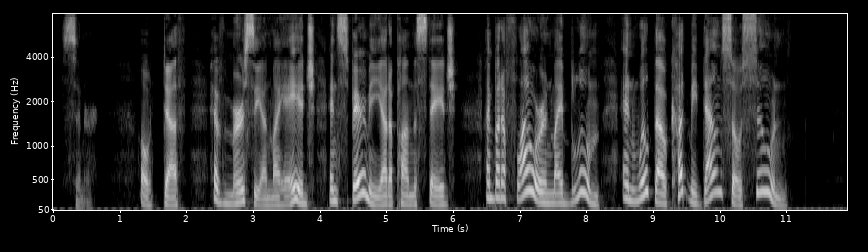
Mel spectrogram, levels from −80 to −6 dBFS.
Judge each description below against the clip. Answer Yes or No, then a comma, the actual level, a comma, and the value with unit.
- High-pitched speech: No, medium, 150 Hz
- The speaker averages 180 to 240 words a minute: No, average, 150 wpm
